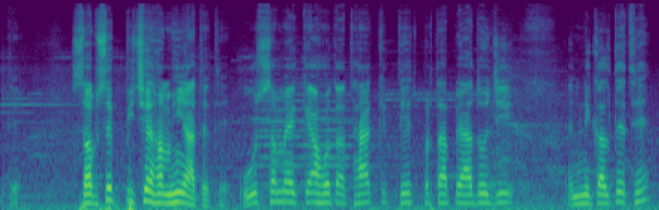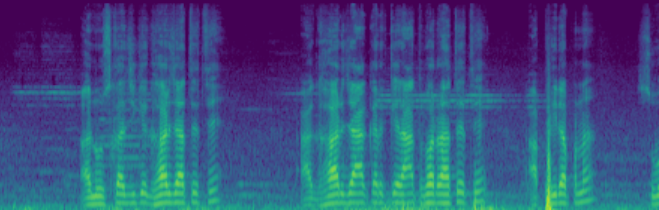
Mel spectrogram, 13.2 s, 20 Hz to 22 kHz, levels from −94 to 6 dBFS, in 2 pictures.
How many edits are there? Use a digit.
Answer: 1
